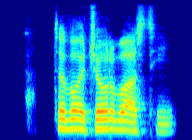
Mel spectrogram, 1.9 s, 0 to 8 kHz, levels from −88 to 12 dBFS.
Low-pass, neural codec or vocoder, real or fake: 7.2 kHz; codec, 16 kHz, 1 kbps, X-Codec, WavLM features, trained on Multilingual LibriSpeech; fake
